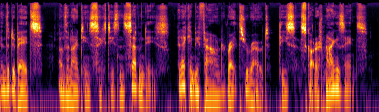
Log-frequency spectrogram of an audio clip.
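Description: A man with a very deep, low pitch speaks with vocal fry and very wide pitch swings. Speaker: academic researcher and podcast host. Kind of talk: scripted narration.

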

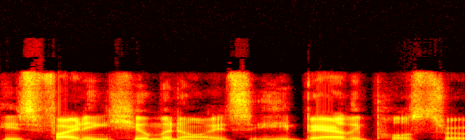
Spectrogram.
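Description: A man speaks in an unremarkable speaking voice at medium pitch and a moderate pace. The sound is dry and close with no echo, over a quiet background. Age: 50s. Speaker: gaming blogger. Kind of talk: casual chat.

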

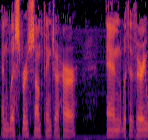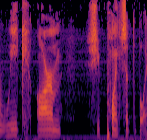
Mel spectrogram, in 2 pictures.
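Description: The reading aloud is done in a natural voice.

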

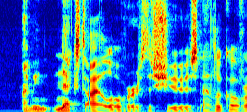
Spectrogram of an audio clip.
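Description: In a very clean recording with a silent background, a man with an American accent and a plain, everyday voice talks fairly quickly at a fairly low pitch. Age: 20s. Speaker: small business owner. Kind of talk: casual chat. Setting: company bathroom.

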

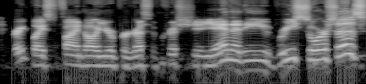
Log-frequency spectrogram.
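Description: This man has a raised, projected voice with a bright, sharp tone and a high pitch, speaking at a moderate pace in a very clean, dry, close recording with a silent background and no echo. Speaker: podcast host. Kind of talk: casual chat.

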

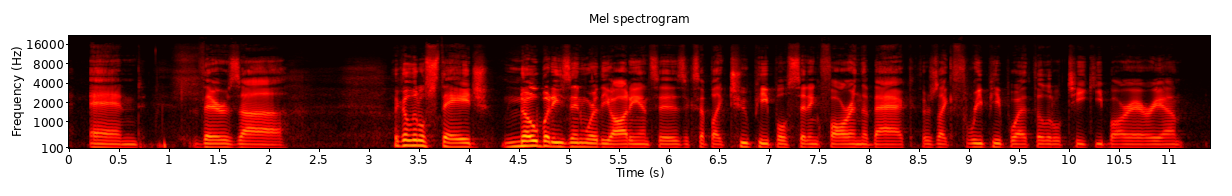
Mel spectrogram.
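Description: At a medium pitch and moderate pace, a man with an ordinary speaking voice keeps his intonation fairly even. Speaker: podcast co-host, comedian. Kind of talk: casual chat.

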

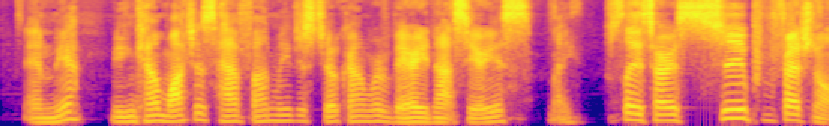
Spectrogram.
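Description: In an ordinary speaking voice, a man talks at a fairly quick pace with hardly any pauses, his pitch medium and its variation ordinary. The recording is very clean, with a silent background. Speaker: moderator and tabletop game master. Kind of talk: casual chat.

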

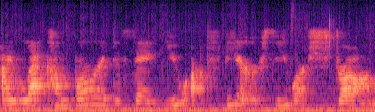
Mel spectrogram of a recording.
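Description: Noticeable background noise and audible room echo accompany a woman speaking at a fairly slow pace. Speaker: personal development coach with a doctorate. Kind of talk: casual interview chat. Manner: animated, excited.

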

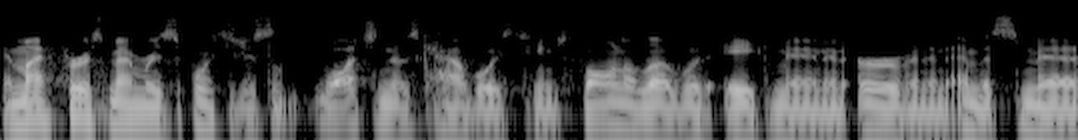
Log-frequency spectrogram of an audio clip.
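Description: A man's very deep, low voice with a Californian accent, at a fairly quick pace with hardly any pauses and ordinary pitch variation. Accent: Californian American. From Sacramento area, California. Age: 30s. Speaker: sports broadcaster. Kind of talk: casual interview chat. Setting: studio.

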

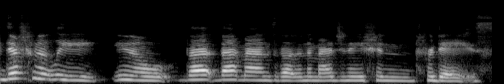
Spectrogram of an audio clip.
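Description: A woman speaks at a fairly slow pace with a Canadian accent, in a plain, everyday voice. Her pitch is medium, with ordinary pitch variation. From Canada. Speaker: podcast co-host. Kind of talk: casual chat.

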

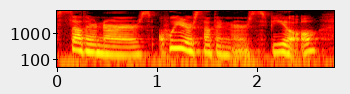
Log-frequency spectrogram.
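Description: Somewhat breathy woman's voice at a medium pitch, very slow pace and ordinary pitch variation. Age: 30s. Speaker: podcast co-host and interviewer. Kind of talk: casual interview chat.

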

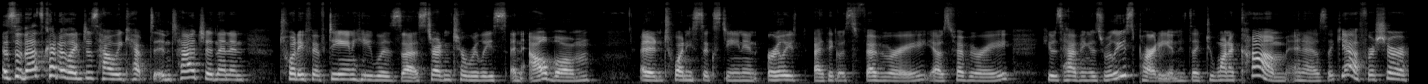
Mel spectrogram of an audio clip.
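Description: Speaking with a Canadian accent in a plain, everyday voice, this talker moves at a fairly quick pace with ordinary pitch variation. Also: woman, medium pitch for a woman. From Canada, Sherwood Park near Edmonton, Alberta. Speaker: multidisciplinary artist and body painter. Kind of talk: casual interview chat.

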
